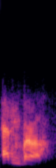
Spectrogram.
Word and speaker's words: Edinburgh: First of all, can you say it correctly to make sure that I don't mispronounce it, because I've been known to say it wrong in the past. I say Edinburgh. – Yeah, it's Edinburgh.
